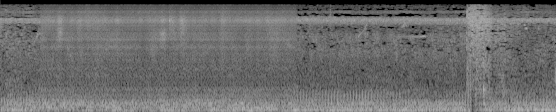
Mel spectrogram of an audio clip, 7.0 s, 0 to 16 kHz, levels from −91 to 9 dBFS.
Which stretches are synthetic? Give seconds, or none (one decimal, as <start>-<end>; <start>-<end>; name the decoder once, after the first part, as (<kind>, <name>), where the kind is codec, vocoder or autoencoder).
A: 0.5-3.7 (autoencoder, DAC-VAE)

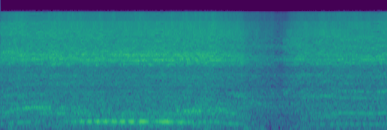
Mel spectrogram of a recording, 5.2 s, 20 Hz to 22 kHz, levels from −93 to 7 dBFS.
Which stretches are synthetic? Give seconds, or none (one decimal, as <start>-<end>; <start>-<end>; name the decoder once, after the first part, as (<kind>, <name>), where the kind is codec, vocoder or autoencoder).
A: 0.6-2.7 (autoencoder, DAC-VAE)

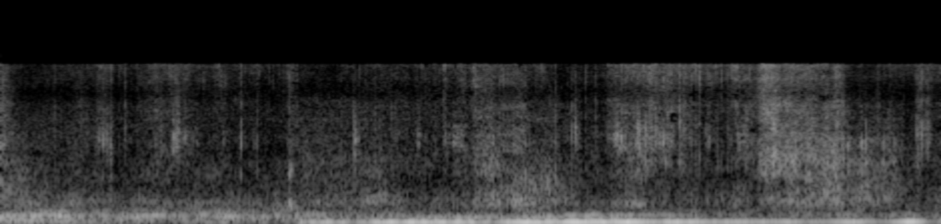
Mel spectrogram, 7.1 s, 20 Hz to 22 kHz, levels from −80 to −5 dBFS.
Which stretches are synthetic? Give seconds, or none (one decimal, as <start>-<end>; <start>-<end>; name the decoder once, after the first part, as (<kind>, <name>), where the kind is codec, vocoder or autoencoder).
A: none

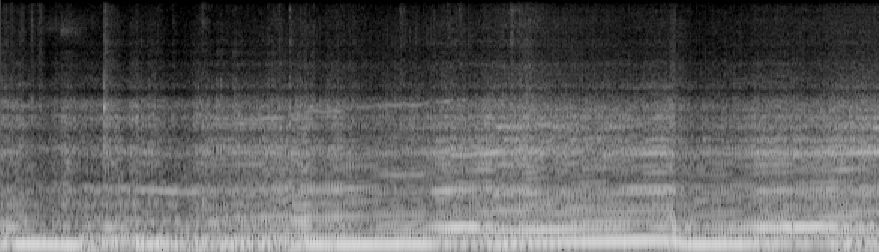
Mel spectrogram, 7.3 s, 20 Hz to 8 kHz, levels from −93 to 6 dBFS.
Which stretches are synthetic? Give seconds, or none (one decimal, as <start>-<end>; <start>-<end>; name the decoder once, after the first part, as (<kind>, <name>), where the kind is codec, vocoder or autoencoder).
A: 0.0-1.2 (autoencoder, DAC-VAE); 4.1-5.2; 6.6-7.3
